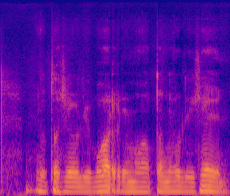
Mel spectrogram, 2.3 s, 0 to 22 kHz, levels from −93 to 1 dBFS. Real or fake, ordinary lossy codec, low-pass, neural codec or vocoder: fake; none; none; codec, 44.1 kHz, 2.6 kbps, SNAC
